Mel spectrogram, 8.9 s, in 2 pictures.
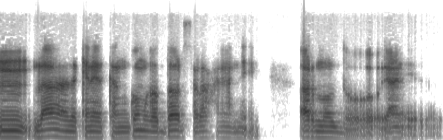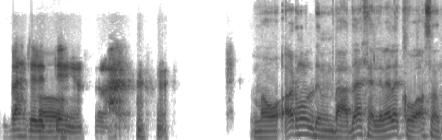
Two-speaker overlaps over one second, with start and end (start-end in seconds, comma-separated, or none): none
